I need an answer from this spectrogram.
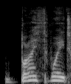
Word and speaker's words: Bythwaite: free and the show is being held in bythwaite hall sorry how'd you spell that b y t h w a i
